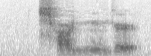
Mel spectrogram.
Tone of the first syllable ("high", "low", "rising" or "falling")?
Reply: low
